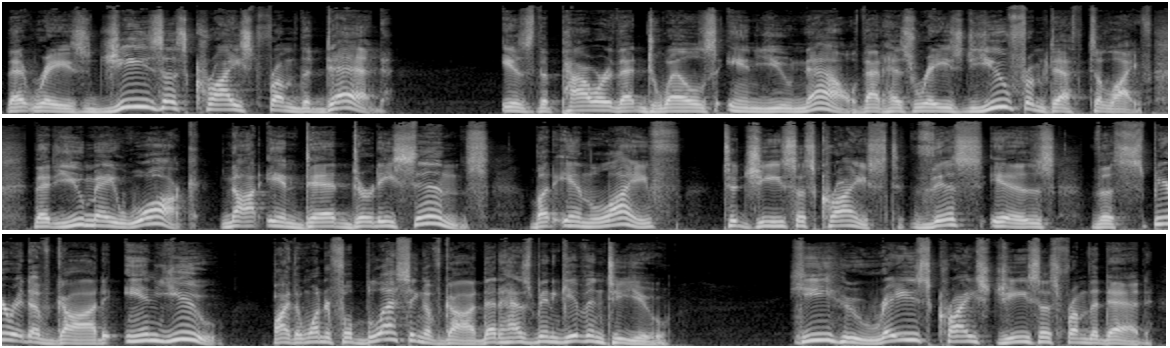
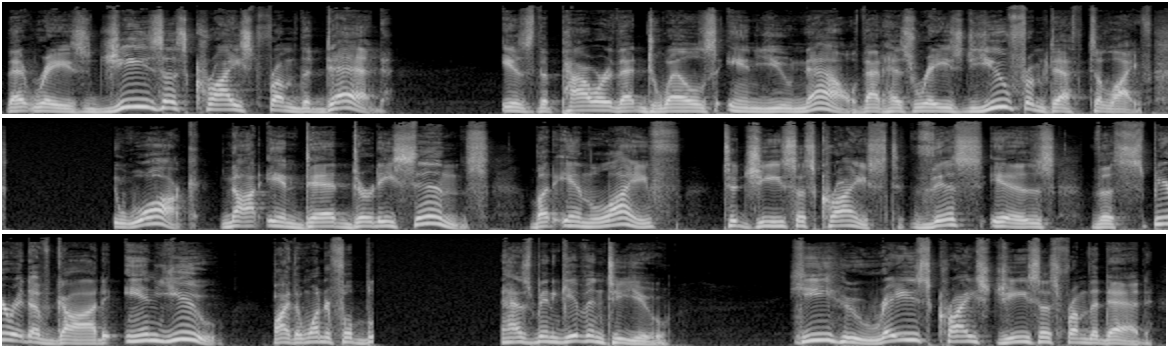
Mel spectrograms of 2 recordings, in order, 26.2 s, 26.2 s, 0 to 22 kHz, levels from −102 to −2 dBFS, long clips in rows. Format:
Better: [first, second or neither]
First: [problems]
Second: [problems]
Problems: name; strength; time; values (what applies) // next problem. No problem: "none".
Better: first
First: none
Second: audio cutting out; at 9 s for 1 s and at 20 s for 1 s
